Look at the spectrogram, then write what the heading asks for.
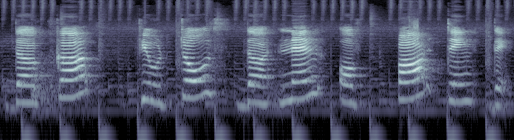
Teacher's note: So this together is 1 foot, this together is one, this together is another one, this another one, and this another one, where you have an unstressed syllable followed by a stressed syllable. So this line on the whole is written in an iambic meter, and because you have 5 feet, it is called as a pentameter line.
